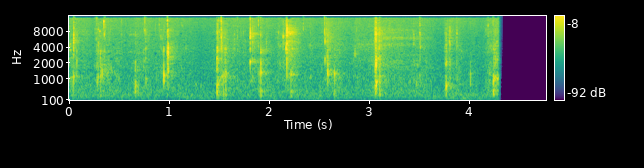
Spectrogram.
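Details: Six-month-old female Akita puppy indoors struggling to chew sticky toffee from a chocolate eclair; quiet sticky clicks and smacking bursts repeat irregularly about twice a second, then stop abruptly.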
